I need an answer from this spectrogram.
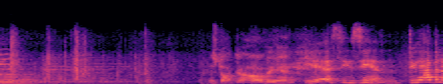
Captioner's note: door rattling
